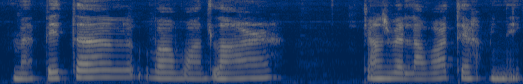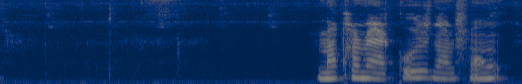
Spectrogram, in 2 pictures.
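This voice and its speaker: A young woman with a Québécois French accent, gently explaining a colored pencil drawing tutorial and sometimes dropping to near-whispers. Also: mid-range voice, highs cut off. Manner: gentle, soft-spoken, drops into near-whispers while drawing. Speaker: art tutorial host.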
